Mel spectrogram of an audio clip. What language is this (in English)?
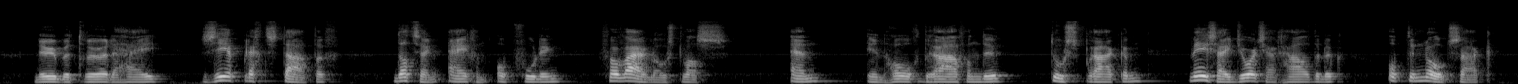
Dutch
